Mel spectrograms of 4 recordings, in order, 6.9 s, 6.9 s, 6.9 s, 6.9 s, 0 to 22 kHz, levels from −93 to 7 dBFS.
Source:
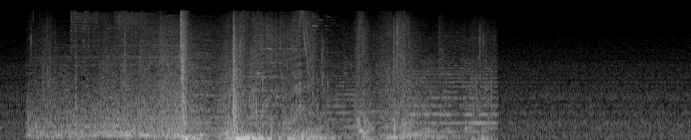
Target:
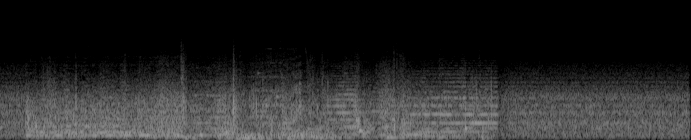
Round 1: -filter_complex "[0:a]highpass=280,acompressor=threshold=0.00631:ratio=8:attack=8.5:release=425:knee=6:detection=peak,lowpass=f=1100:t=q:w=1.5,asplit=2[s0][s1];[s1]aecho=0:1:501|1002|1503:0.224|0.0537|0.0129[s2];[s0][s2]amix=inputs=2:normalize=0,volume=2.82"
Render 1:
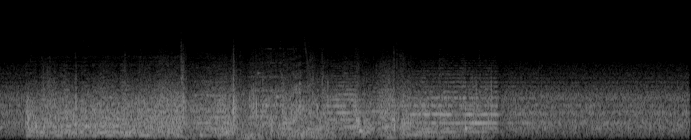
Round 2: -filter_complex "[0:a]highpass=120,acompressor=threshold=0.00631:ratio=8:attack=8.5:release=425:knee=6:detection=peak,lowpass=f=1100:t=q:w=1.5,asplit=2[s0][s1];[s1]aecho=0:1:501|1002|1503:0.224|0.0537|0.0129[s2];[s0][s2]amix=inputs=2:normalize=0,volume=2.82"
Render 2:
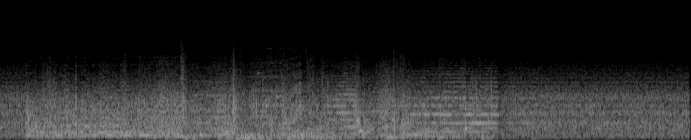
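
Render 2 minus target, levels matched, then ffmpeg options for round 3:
echo-to-direct +9.5 dB
-filter_complex "[0:a]highpass=120,acompressor=threshold=0.00631:ratio=8:attack=8.5:release=425:knee=6:detection=peak,lowpass=f=1100:t=q:w=1.5,asplit=2[s0][s1];[s1]aecho=0:1:501|1002:0.075|0.018[s2];[s0][s2]amix=inputs=2:normalize=0,volume=2.82"

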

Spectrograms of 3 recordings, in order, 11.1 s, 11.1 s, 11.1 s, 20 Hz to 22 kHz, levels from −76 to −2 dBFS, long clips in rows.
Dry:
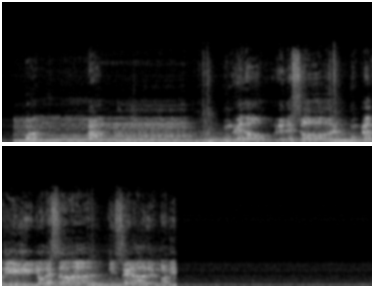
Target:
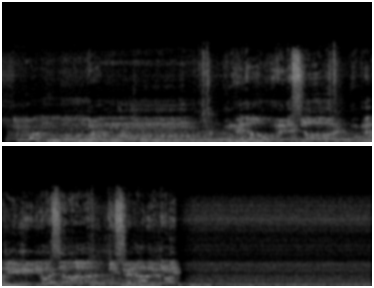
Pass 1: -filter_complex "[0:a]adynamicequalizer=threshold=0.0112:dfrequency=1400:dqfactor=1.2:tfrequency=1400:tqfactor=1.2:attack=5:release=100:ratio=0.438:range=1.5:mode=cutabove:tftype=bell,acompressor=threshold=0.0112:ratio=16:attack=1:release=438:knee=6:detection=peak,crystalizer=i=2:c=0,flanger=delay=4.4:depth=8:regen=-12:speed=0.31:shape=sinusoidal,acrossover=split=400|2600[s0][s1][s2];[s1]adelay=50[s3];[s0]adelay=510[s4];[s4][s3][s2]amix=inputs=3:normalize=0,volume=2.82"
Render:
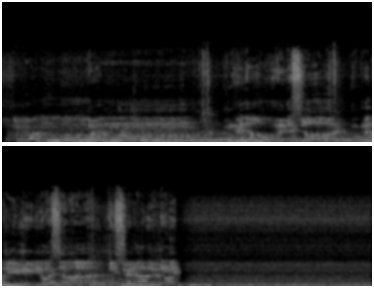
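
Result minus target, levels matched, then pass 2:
250 Hz band +3.5 dB
-filter_complex "[0:a]adynamicequalizer=threshold=0.0112:dfrequency=1400:dqfactor=1.2:tfrequency=1400:tqfactor=1.2:attack=5:release=100:ratio=0.438:range=1.5:mode=cutabove:tftype=bell,acompressor=threshold=0.0112:ratio=16:attack=1:release=438:knee=6:detection=peak,highpass=f=300:p=1,crystalizer=i=2:c=0,flanger=delay=4.4:depth=8:regen=-12:speed=0.31:shape=sinusoidal,acrossover=split=400|2600[s0][s1][s2];[s1]adelay=50[s3];[s0]adelay=510[s4];[s4][s3][s2]amix=inputs=3:normalize=0,volume=2.82"

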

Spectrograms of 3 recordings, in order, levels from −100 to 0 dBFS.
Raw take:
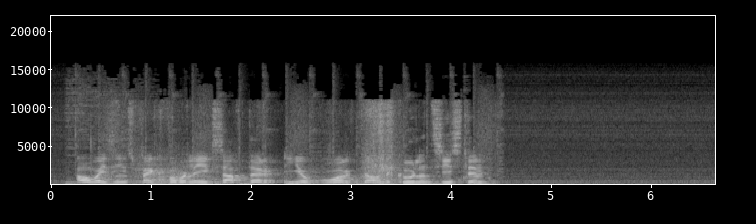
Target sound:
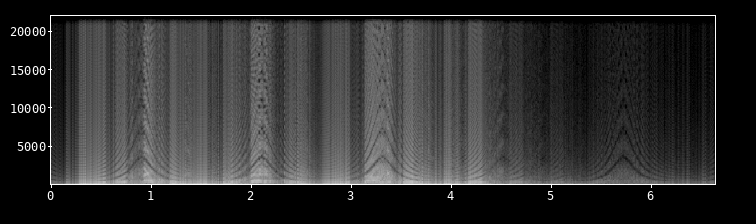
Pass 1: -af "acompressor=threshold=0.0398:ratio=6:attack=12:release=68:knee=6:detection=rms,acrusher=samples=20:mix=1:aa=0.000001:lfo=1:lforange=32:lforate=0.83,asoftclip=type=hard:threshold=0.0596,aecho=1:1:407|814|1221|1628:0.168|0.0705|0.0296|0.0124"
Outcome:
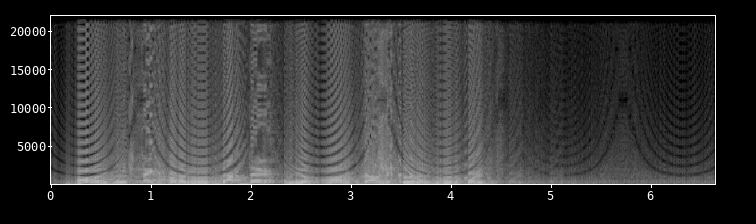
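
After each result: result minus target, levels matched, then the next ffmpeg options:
decimation with a swept rate: distortion -13 dB; compression: peak gain reduction +6 dB
-af "acompressor=threshold=0.0398:ratio=6:attack=12:release=68:knee=6:detection=rms,acrusher=samples=62:mix=1:aa=0.000001:lfo=1:lforange=99.2:lforate=0.83,asoftclip=type=hard:threshold=0.0596,aecho=1:1:407|814|1221|1628:0.168|0.0705|0.0296|0.0124"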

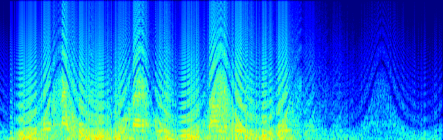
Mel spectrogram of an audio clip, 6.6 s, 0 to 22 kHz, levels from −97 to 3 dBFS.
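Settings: compression: peak gain reduction +6 dB
-af "acrusher=samples=62:mix=1:aa=0.000001:lfo=1:lforange=99.2:lforate=0.83,asoftclip=type=hard:threshold=0.0596,aecho=1:1:407|814|1221|1628:0.168|0.0705|0.0296|0.0124"

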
